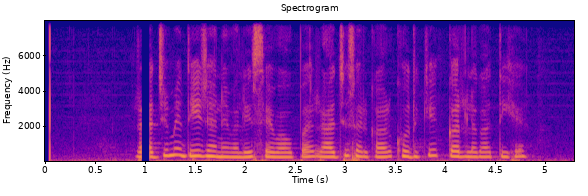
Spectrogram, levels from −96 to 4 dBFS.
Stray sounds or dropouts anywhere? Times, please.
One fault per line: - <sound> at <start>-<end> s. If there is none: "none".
- dropout at 1.0-1.0 s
